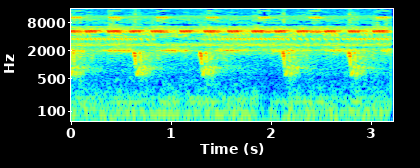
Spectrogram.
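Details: Large-tailed nightjar (Caprimulgus macrurus), a nocturnal bird, giving hollow, knocking 'chonk' notes, repeated about every two-thirds of a second, over a steady high buzz of crickets.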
